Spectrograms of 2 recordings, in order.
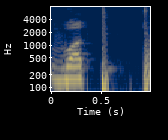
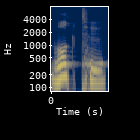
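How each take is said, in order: First: The d and t are both pronounced separately. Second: The d and t merge into one sound. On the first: The speaker calls it wrong. "Not ওয়াকড টু" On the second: The speaker calls it right. "Make it one"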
